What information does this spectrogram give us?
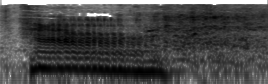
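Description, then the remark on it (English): A man's voice lets out a single drawn-out, wavering whine, imitating a lovesick puppy, fairly loud for over a second before trailing into quiet. “And, you know, puppy love is when you just look at somebody and go, you know, like a puppy.”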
